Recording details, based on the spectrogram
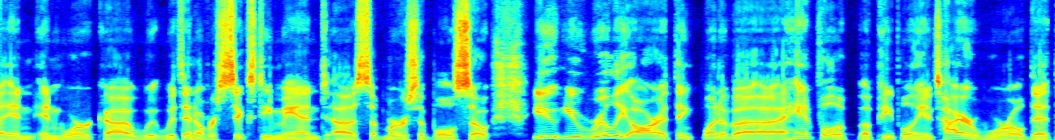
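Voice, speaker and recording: A man with a fairly low voice speaks as a podcast host in a conversational interview style. His delivery is polite and somewhat halting. The recording is dry, with no room sound. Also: dry recording.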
